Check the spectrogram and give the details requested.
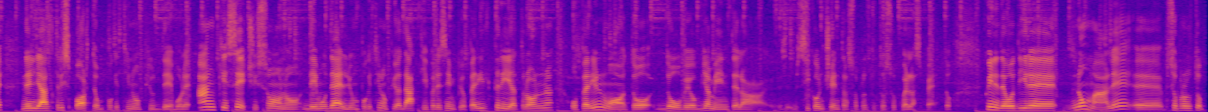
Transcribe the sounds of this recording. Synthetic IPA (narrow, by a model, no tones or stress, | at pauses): neʎːialt̪ɾispɔrt̪ɛumpok̟et̪ːiːnopjud̪eːboleaŋk̟eset͡ʃːisoːnod̪ejmod̪ɛlːiumpok̟et̪ːiːnopjuad̪at̪ːipeɾezɛmpjopeɾilt̪ɾiːat̪lon | opːeɾilnwɔːt̪od̪oːveovːjament̪ela̰sikont͡ʃent̪ɾasopɾat̪ːut̪ːosukːwelːaspɛ̰t̪ːo | kwind̪id̪ɛːvod̪iːɾenomːaːleɛsopɾat̪ːut̪ːo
